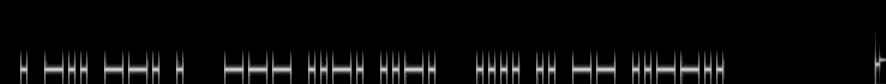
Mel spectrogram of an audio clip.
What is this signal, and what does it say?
Morse code, heard as a keyed tone, about 20 wpm, 700 Hz. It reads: EDGE OFF HIM?
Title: Sentences from Top 1300 Words 20wpm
